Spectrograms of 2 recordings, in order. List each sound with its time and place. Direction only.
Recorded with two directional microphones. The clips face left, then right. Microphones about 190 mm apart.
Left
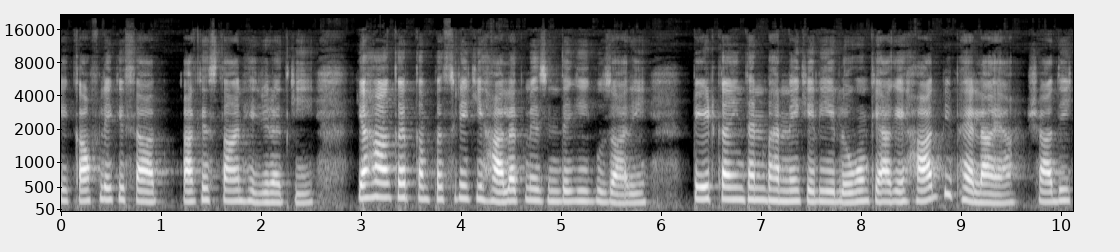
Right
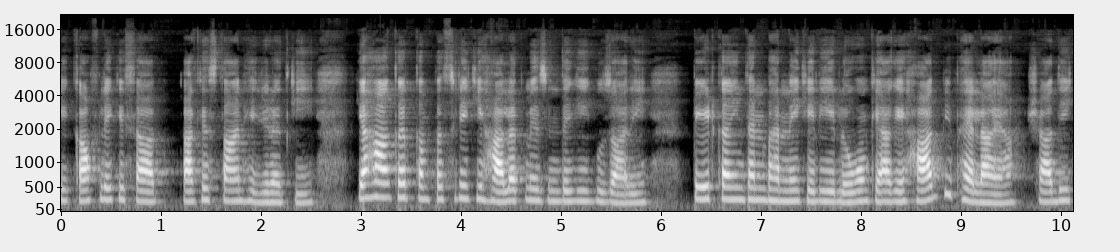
0.0 s a woman's voice: 35° left (ahead or behind)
